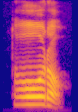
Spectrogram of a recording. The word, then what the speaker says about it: 도로: La primera sílaba suena do, do. Y la sílaba al lado suena ro, ro. Leemos las sílabas juntas. 도로, 도로.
